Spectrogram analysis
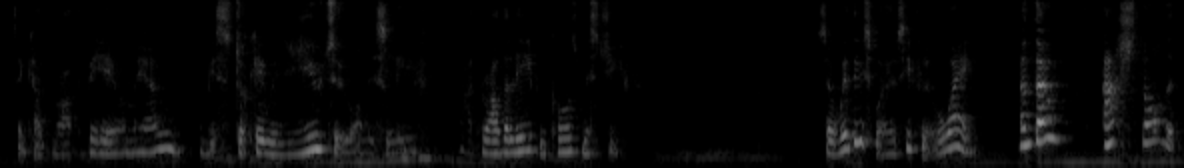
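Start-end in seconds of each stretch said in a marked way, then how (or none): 0.1-6.4 low, soft sulky grumble; moaning mean butterfly. Acted. Mean butterfly sulking at the others, low grumbling moan. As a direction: grumble it out like a spoilt bully. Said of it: "began to moan".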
